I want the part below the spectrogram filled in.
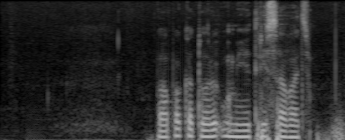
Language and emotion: Russian, neutral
